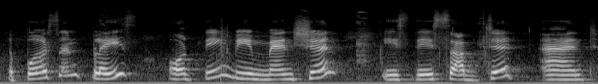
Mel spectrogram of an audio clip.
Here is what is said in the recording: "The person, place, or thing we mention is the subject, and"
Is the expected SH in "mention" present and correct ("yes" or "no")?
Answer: yes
